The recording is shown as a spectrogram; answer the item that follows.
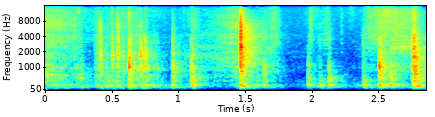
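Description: An oven rack is slid back into a kitchen oven, making a run of uneven metallic clinks, rattles and scrapes, fairly quiet and continuous.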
